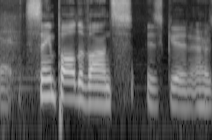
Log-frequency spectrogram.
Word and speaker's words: St. Paul de Vence: St. Paul de Vence is good. Or St. Paul de Vence, if you want to be.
